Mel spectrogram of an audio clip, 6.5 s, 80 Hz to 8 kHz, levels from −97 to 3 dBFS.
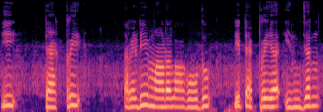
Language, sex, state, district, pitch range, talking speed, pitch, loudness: Kannada, female, Karnataka, Koppal, 215-255 Hz, 85 wpm, 225 Hz, -15 LUFS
